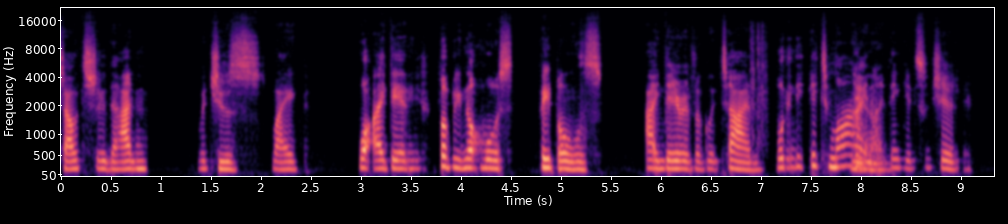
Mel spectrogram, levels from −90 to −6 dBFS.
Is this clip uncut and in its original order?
no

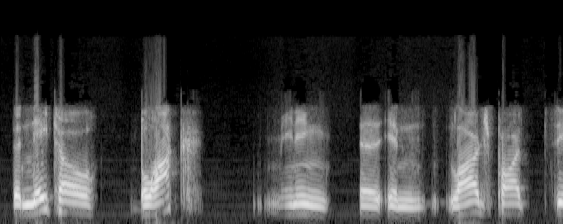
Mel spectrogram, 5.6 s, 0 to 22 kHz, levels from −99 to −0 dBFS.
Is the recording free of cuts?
yes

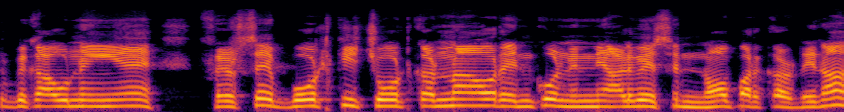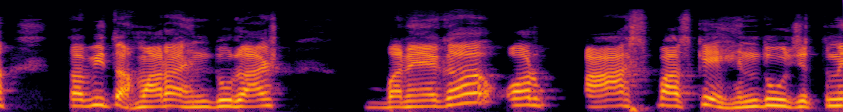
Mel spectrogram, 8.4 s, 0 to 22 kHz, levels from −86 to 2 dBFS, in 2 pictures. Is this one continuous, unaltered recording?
yes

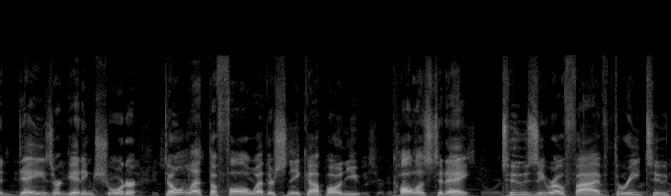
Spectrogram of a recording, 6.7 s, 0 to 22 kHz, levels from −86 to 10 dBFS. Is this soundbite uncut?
yes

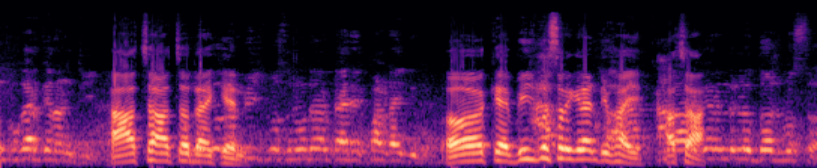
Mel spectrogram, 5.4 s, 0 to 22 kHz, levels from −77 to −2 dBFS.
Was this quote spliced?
no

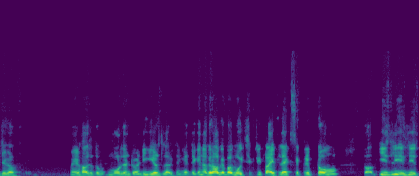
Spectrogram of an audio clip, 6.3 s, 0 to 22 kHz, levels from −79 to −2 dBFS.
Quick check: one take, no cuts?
yes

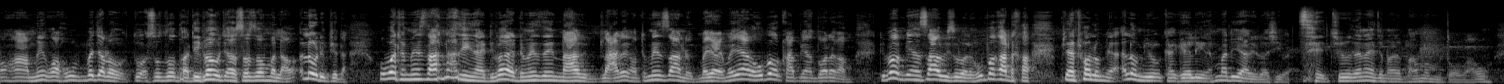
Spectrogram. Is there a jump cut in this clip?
yes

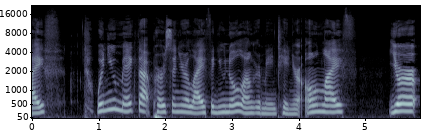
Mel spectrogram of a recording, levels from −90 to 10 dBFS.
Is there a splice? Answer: no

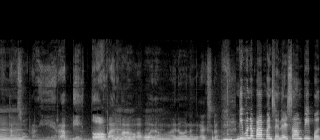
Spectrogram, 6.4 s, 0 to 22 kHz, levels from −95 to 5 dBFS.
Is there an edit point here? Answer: yes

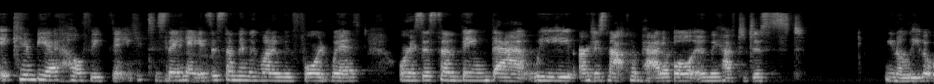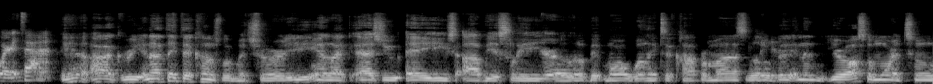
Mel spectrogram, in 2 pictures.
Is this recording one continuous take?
yes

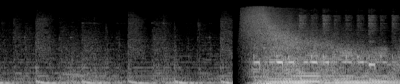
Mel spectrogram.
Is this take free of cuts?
yes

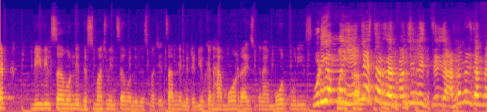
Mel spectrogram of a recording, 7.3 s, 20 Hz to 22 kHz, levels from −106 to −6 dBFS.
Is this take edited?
no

